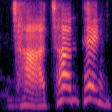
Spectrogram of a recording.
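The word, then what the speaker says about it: 茶餐廳: 자, 차찬탱은 뭐냐면 자찬탱. 자, 발음은 자찬탱입니다.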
